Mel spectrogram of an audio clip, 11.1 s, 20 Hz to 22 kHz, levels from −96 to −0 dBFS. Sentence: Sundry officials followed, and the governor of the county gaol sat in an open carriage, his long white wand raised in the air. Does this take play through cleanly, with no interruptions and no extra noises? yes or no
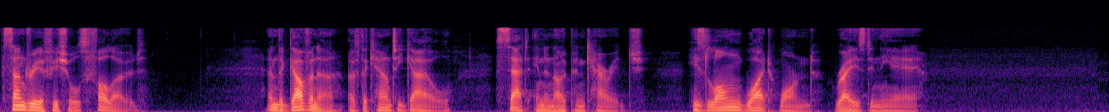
yes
